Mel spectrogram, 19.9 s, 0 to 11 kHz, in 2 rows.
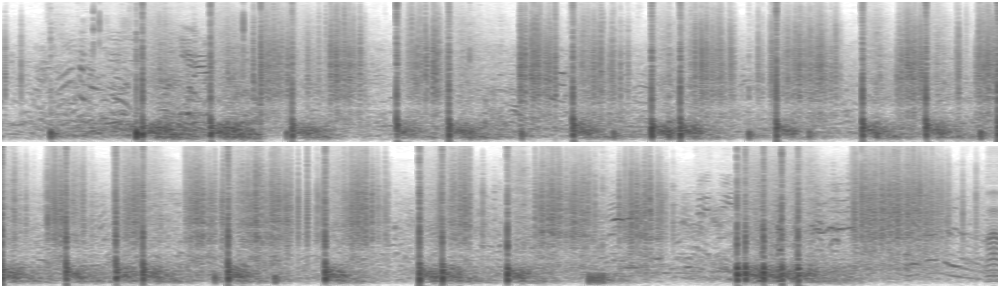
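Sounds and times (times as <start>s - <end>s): firework shots banging: 0.0s - 16.7s, 17.4s - 19.9s
crackling hiss: 17.4s - 19.9s.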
